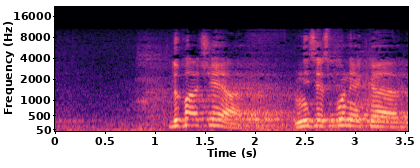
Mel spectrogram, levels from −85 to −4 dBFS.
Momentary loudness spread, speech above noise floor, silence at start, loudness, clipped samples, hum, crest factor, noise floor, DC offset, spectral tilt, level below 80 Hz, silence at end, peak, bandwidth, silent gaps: 13 LU; 22 dB; 0 s; -18 LUFS; under 0.1%; none; 18 dB; -39 dBFS; under 0.1%; -5 dB/octave; -40 dBFS; 0 s; 0 dBFS; 11 kHz; none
